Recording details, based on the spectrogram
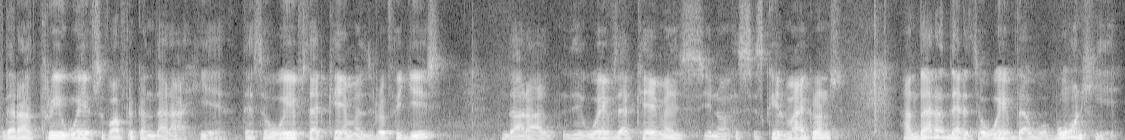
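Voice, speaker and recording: A middle-aged man giving a measured, explanatory interview, seated indoors and working through examples. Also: fairly low pitch, a little mellow, slight background noise. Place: indoor sitting room.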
